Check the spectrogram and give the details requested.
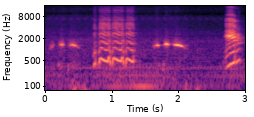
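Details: Pet parrot saying its own name: soft whistled notes, then a wavy, harmonic, voice-like phrase of about three syllables, more short whistles, and a final rising nasal call.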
